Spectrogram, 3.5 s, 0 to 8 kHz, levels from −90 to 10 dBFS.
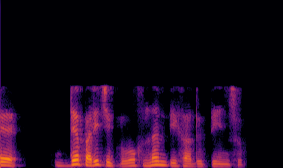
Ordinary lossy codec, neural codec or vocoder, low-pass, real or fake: AAC, 16 kbps; codec, 24 kHz, 1.2 kbps, DualCodec; 7.2 kHz; fake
